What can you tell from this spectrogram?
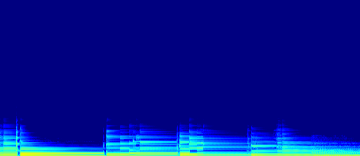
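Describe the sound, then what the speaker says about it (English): Bass guitar notes played in short phrases through a DSM Humboldt Simplifier Bass Station with its cab simulator engaged, a clean, warm tone with a slightly boxy, speaker-like character; several plucked notes sustain and change pitch, no voices. "that's because the cab section has now been engaged"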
